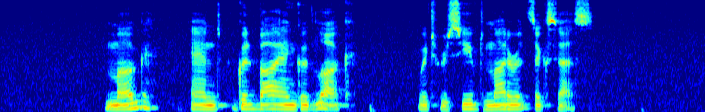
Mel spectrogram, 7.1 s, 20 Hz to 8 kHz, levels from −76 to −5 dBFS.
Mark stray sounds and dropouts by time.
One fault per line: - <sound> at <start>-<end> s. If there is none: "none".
none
